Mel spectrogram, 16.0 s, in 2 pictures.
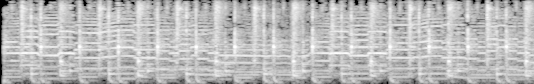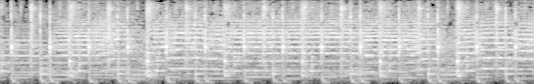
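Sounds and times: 
instrumental music: 0.1s - 16.0s.

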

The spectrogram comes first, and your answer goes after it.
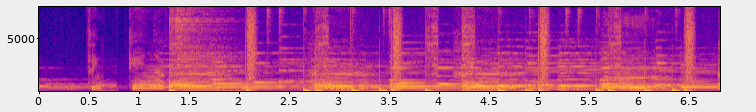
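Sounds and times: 
vaporwave music: 1.3s - 6.7s.

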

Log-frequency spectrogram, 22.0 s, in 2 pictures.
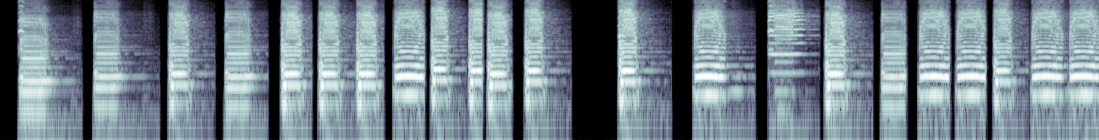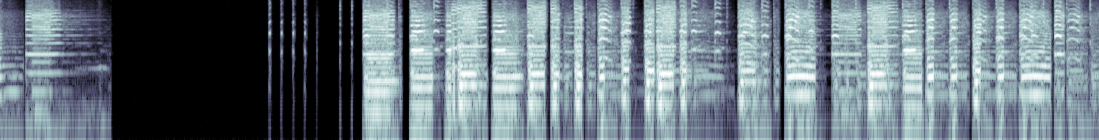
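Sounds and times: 
horn playing a cover: 0.2s - 5.6s, 6.2s - 12.0s, 14.6s - 21.9s.

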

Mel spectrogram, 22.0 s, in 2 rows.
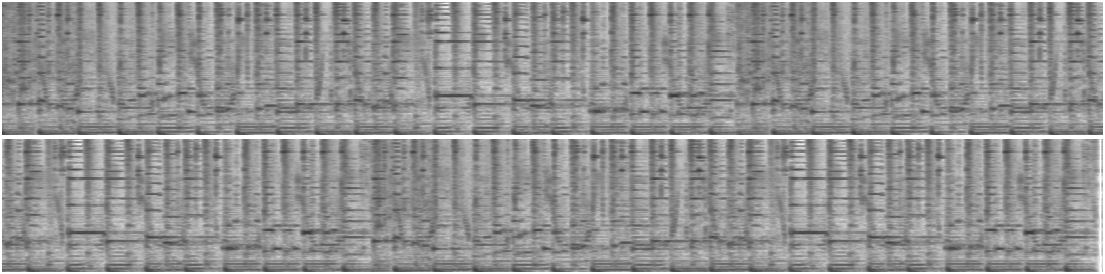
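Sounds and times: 
banjo: 0.0s - 22.0s.

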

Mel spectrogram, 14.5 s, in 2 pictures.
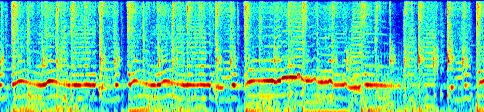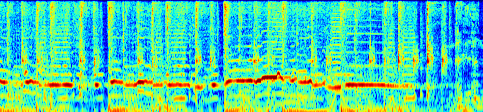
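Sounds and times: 
background music: 0.0s - 14.5s.

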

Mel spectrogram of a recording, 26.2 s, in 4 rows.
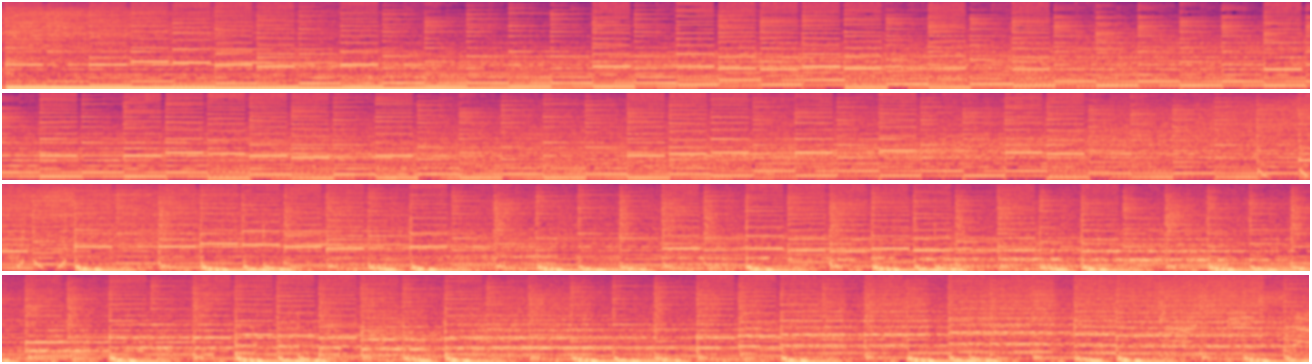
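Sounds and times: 
bass: 0.0s - 26.1s.

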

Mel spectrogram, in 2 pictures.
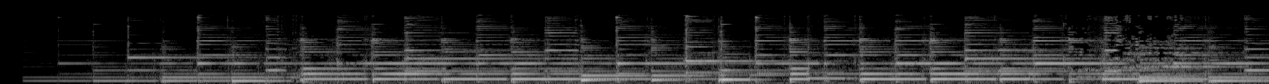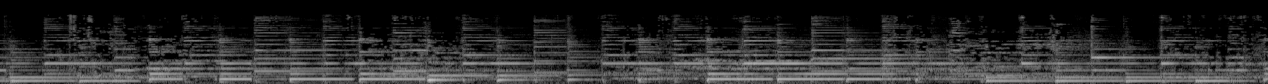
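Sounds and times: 
karaoke instrumental music: 0.6s - 25.3s.

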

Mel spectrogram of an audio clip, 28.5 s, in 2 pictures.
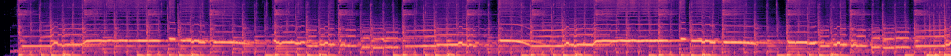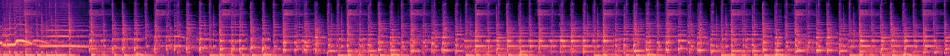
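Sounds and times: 
folk music: 0.0s - 28.5s.

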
